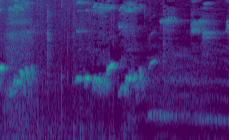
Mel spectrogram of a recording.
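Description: An albino long-tailed shrike sings nearby in short whistled chirps and warbling phrases, with brief pauses between bursts, fairly clear over a quiet background.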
